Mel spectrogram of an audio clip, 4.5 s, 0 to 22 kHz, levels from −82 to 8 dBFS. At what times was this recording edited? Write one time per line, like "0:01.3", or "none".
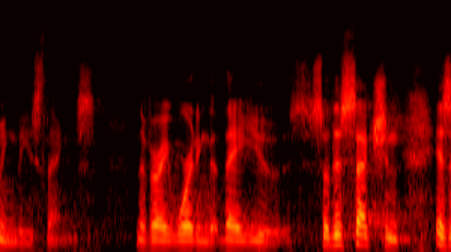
none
